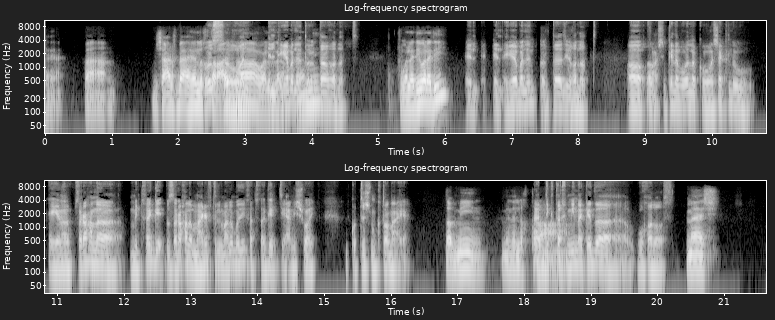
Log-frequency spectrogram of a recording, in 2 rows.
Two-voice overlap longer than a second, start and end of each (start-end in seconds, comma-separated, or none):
2.4-4.2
